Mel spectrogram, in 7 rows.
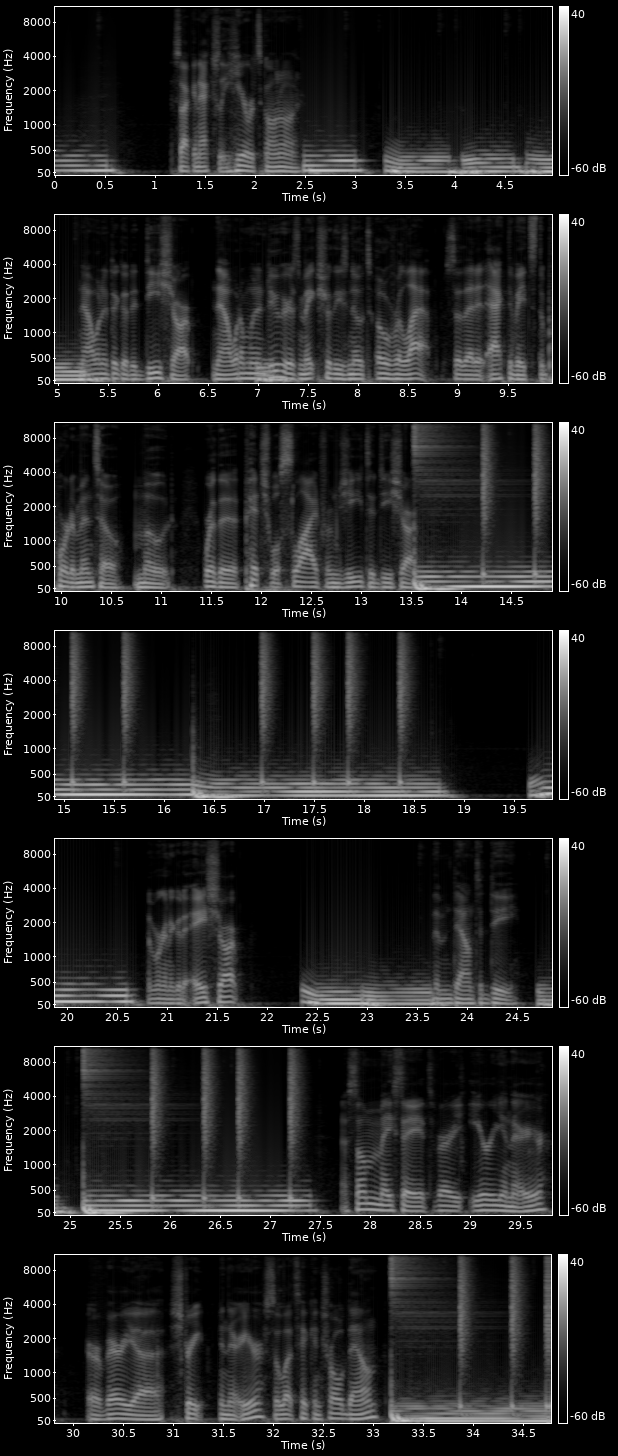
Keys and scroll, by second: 9.1 ctrl+s, 28.9 ctrl+s, 29.5 ctrl+a, 31.1 ctrl+j, 32.8 ctrl+s.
